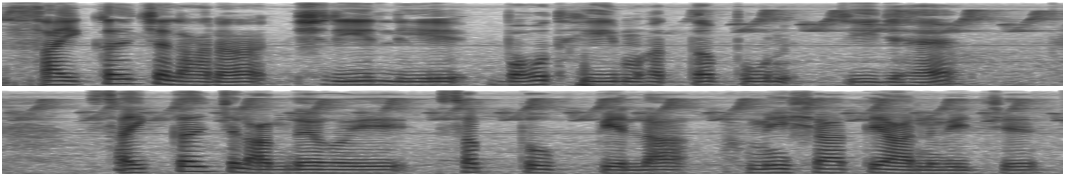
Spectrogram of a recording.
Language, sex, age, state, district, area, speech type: Punjabi, male, 30-45, Punjab, Jalandhar, urban, spontaneous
